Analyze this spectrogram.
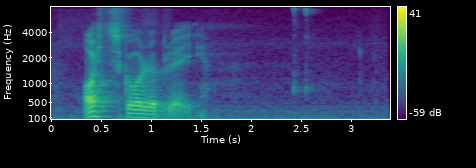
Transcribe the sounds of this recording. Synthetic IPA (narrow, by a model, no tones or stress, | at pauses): ɔçt̪skoːɹəbɾḛj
